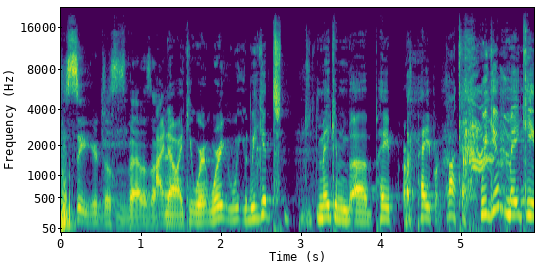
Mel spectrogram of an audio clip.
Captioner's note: stammers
